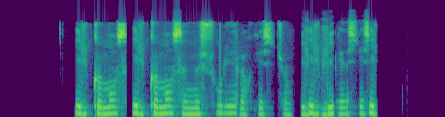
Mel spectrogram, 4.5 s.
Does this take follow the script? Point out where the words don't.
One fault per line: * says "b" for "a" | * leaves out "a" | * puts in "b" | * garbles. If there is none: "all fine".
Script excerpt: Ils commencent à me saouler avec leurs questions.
* puts in "ils commencent"
* leaves out "avec"
* garbles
